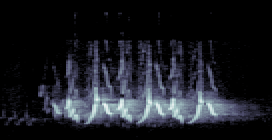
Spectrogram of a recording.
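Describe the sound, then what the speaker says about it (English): A common yellowthroat sings a clear, rapid phrase of repeated high warbling notes, lasting under two seconds, close and alone against silence. "the song of the common yellowthroat sounds like this."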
